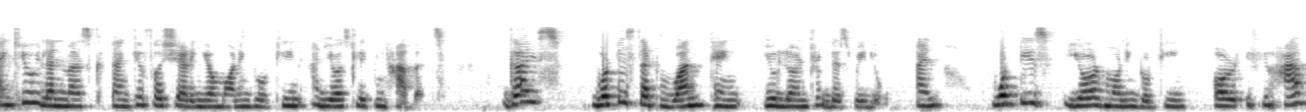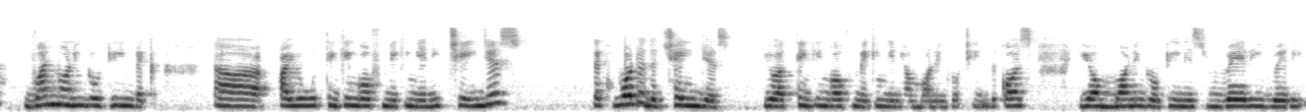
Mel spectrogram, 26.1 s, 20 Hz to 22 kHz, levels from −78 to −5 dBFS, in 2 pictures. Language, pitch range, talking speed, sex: Telugu, 230-275 Hz, 160 wpm, female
